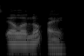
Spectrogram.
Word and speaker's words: Illinois: And I said, it's Illinois. – Is there, okay, it's Illinois. – Yeah. – The S is silent.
